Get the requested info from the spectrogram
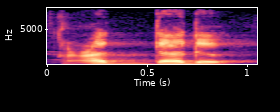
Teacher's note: یہ دوسرا والا جو دال ہے اس کے اوپر وقفاً میں سکون آ جائے گی تو اس کو پھر قلقلہ کریں گے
